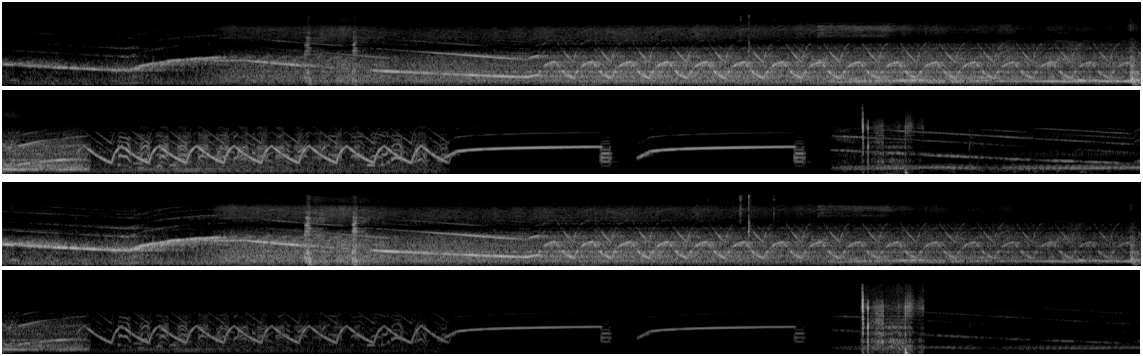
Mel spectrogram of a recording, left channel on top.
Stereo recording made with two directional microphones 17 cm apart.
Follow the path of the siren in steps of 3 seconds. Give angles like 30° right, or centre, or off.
40° right, 10° right, 30° left, 50° left, 60° left, 60° left, 70° left, 70° left.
